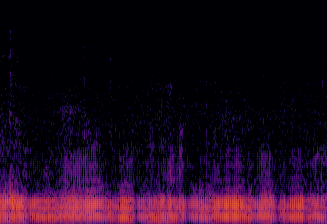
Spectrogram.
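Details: Serval purring in a continuous low vibrating drone, nearly unbroken, with brief dips around two and a half and four seconds and faint rustling in the background.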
